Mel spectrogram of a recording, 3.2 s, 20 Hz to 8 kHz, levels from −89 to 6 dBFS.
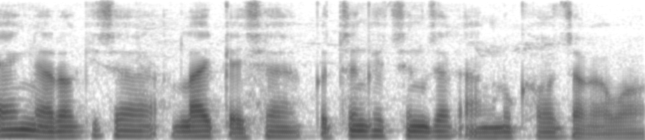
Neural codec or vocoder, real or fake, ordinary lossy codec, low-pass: none; real; none; none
